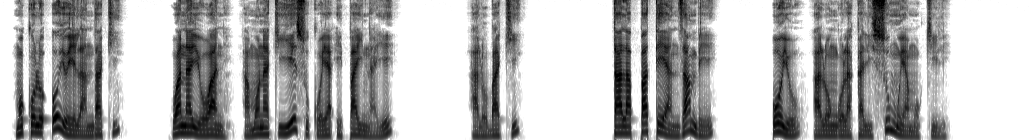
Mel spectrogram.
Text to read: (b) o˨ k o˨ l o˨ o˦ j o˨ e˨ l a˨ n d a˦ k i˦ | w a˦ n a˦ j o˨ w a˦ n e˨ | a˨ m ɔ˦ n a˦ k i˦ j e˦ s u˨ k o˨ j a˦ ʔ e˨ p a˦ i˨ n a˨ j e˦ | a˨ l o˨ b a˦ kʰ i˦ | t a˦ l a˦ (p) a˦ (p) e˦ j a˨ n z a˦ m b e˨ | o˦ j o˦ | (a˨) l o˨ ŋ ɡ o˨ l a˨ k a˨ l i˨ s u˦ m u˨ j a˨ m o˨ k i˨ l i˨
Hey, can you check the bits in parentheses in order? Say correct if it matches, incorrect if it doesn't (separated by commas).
incorrect, correct, incorrect, correct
